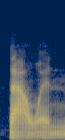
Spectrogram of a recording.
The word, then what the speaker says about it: Samhain: even know it's pronounced Samhain. Yeah, So, I mean, not the only two, but very small minority. yeah. There's not a lot of people do. And that's, I think isn't that the Gaelic pronunciation?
